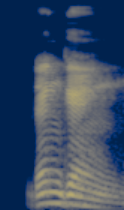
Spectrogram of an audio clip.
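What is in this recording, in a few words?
"dengeng", Malay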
